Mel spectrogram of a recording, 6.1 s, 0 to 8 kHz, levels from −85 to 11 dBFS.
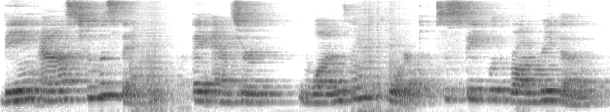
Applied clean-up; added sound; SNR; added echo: neural separator model SepFormer DNS4.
